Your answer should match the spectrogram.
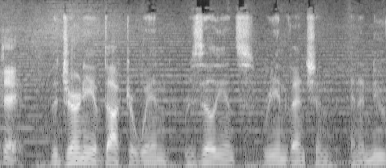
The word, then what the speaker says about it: Nguyen: Nguyen, and he goes by Nguyen, American pronunciation W-I-N, okay?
